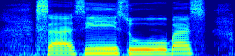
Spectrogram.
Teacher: huruf sin dia punya sifat hams Bang tapi kan dia tetap tuh hamsnya mengalir nafas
